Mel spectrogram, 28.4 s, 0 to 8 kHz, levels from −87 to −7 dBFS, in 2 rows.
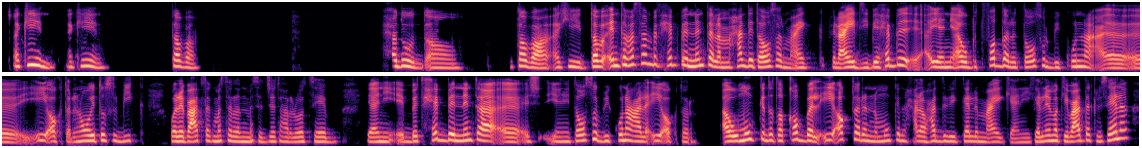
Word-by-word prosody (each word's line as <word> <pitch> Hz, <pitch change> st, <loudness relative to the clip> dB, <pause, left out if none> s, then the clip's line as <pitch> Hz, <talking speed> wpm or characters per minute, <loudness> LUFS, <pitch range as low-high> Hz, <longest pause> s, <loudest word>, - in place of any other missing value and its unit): أكيد، 250 Hz, -5 st, +3 dB, 0.2 s
أكيد. 225 Hz, -3 st, -1 dB, 0.8 s
طبعًا. 210 Hz, -7 st, 0 dB, 2.3 s
حدود 250 Hz, -6 st, +1 dB
آه. 185 Hz, -1 st, -4 dB, 0.7 s
طبعًا، 205 Hz, -9 st, +4 dB
أكيد. 210 Hz, +1 st, -3 dB
طَب 245 Hz, 0 st, +6 dB
أنت 275 Hz, +3 st, +3 dB
مثلًا 335 Hz, +3 st, +1 dB
بتحب 305 Hz, 0 st, -5 dB
إن 255 Hz, -4 st, +4 dB
أنت 295 Hz, +2 st, +2 dB
لمّا 215 Hz, -5 st, +2 dB
حد 265 Hz, +4 st, 0 dB
يتواصل 245 Hz, 0 st, +2 dB
معاك 195 Hz, +1 st, -3 dB, 0.2 s
في 210 Hz, -, -6 dB
العادي، 195 Hz, 0 st, +5 dB
بيحب 260 Hz, +7 st, 0 dB
آآ -, -, -1 dB
يعني 215 Hz, -1 st, +2 dB
أو 225 Hz, -1 st, +4 dB
بتفضّل 255 Hz, +3 st, -2 dB
التواصل 225 Hz, +5 st, -3 dB
بيكون 215 Hz, +4 st, -2 dB
آآ 180 Hz, -3 st, -2 dB
إيه 250 Hz, -4 st, -4 dB
أكتر؟ 210 Hz, -2 st, -6 dB
إن -, -, -4 dB
هو 230 Hz, +2 st, +2 dB
يتّصل 235 Hz, 0 st, 0 dB
بيك 225 Hz, +3 st, -8 dB, 0.3 s
والّا 210 Hz, 0 st, +5 dB
يبعت 210 Hz, +3 st, +4 dB
لك 220 Hz, -, -4 dB
مثلًا 215 Hz, -1 st, -1 dB
مسدجات 200 Hz, +1 st, -4 dB
على 195 Hz, -2 st, -5 dB
الWhatsApp؟ 195 Hz, -1 st, -3 dB, 0.5 s
يعني 195 Hz, +4 st, -1 dB, 0.2 s
بتحب 245 Hz, +4 st, -1 dB
إن 240 Hz, -2 st, +5 dB
أنت 265 Hz, +2 st, +1 dB
آآ 215 Hz, -6 st, +3 dB
اش 200 Hz, -, -9 dB
يعني 200 Hz, -11 st, -6 dB
التواصل 240 Hz, +8 st, 0 dB
بيكون 225 Hz, +4 st, -1 dB
على 215 Hz, -4 st, +3 dB
إيه 235 Hz, +1 st, -2 dB
أكتر؟ 190 Hz, 0 st, -9 dB, 0.3 s
أو 215 Hz, +2 st, +5 dB
ممكن 275 Hz, +4 st, +2 dB
تتقبّل 235 Hz, -2 st, +1 dB
إيه 265 Hz, 0 st, -1 dB
أكتر 285 Hz, -2 st, +1 dB
إنه 210 Hz, -3 st, -2 dB
ممكن 235 Hz, +2 st, -3 dB
ح 210 Hz, -, -11 dB
لو 210 Hz, -1 st, 0 dB
حد 220 Hz, 0 st, -3 dB
بيتكلِّم 210 Hz, 0 st, -3 dB
معاك 185 Hz, 0 st, -3 dB
يعني 175 Hz, +1 st, -9 dB
يكلِّمك 220 Hz, +4 st, -1 dB
يبعت 215 Hz, +4 st, +4 dB
لك 240 Hz, -3 st, -6 dB
رسالة 285 Hz, +11 st, +1 dB
220 Hz, 145 wpm, -20 LUFS, 200-255 Hz, 2.3 s, طَب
